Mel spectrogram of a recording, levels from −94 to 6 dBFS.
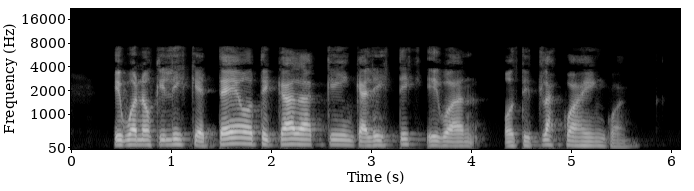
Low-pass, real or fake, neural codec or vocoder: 7.2 kHz; fake; codec, 16 kHz, 2 kbps, X-Codec, WavLM features, trained on Multilingual LibriSpeech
